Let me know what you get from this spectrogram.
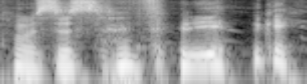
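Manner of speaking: laughs as he asks; laughing. Real, not acted. Answering chat about the game story, laughing. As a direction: question breaking into giggles.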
